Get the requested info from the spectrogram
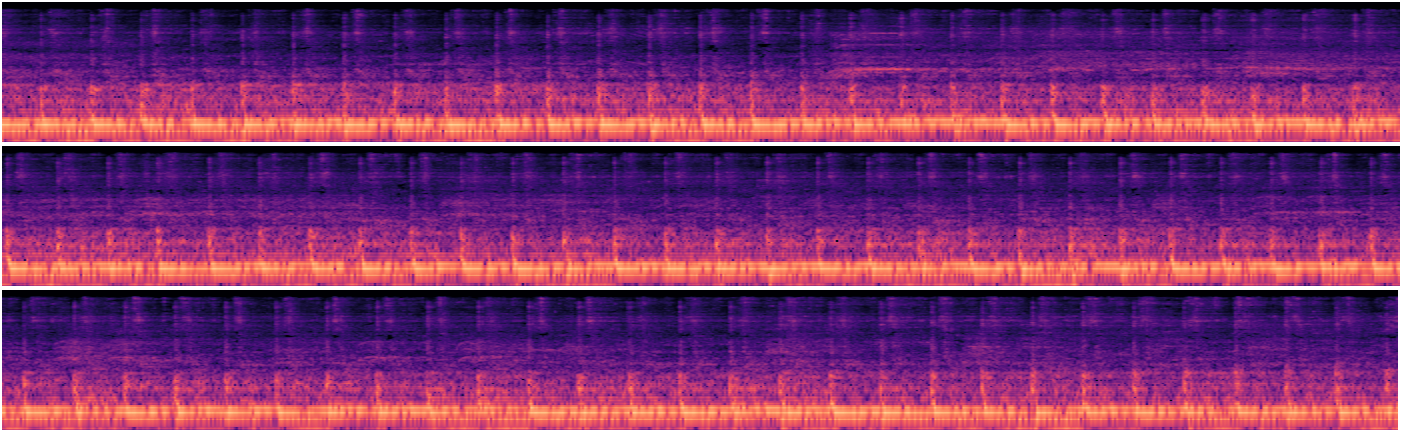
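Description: Powwow drum group: a large drum struck in a steady, even beat with men singing over it.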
